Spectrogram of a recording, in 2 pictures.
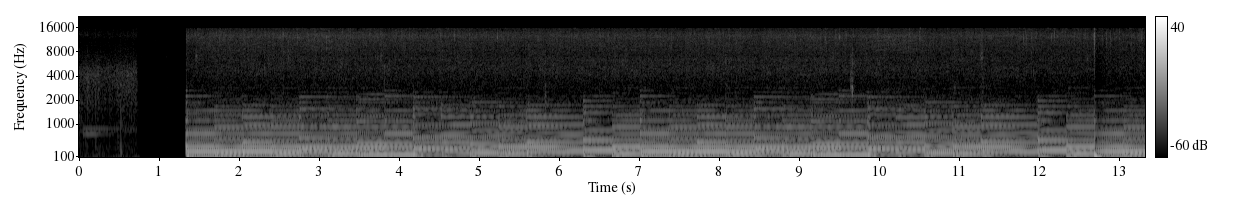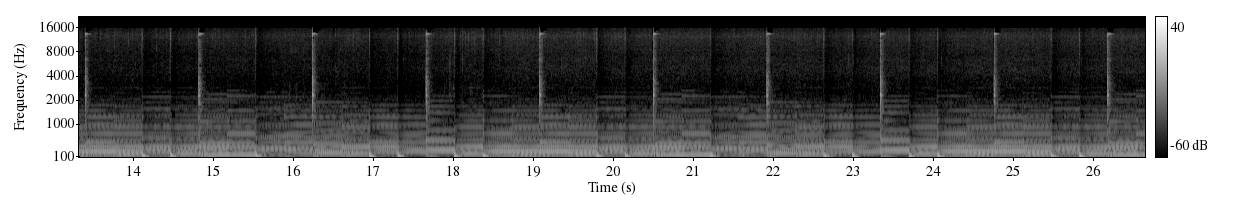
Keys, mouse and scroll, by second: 3.9 middle click, 5.5 middle click, 5.7 Tab, 6.4 middle click, 7.4 shift+middle click, 8.3 middle click, 9.6 3, 10.9 g, 16.3 middle click, 16.6 Tab, 17.2 alt+z, 17.6 middle drag, 17.9 alt+z, 18.4-18.9 middle drag, 19.0 middle click, 19.5 middle click, 20.4 middle drag, 20.8 shift+middle drag, 21.4 middle drag, 21.9 shift+middle click, 23.1 shift+middle drag, 24.2 shift+middle drag, 24.7 middle drag, 25.4 shift+middle drag, 25.9-26.6 middle drag.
